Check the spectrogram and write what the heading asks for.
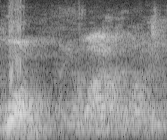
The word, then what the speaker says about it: won: to pronounce I own scholar scholarship I won pronounce it one Bangladesh won the match commentators say so Inspire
